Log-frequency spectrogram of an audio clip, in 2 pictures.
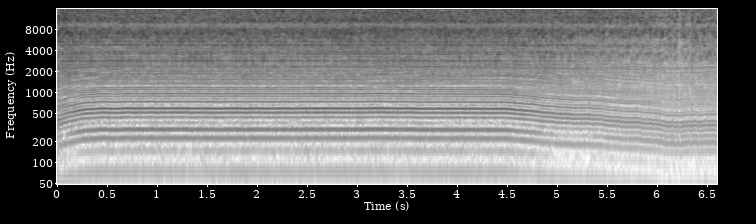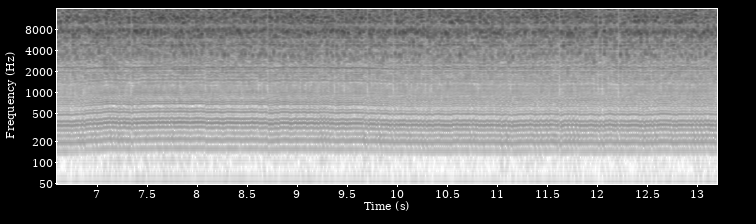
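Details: Brand-new Saito FA-100T twin model engine on test stand during break-in run: smooth, even buzz settles lower in pitch after about five seconds, then holds steady with no misses or surging; running perfectly, normal.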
